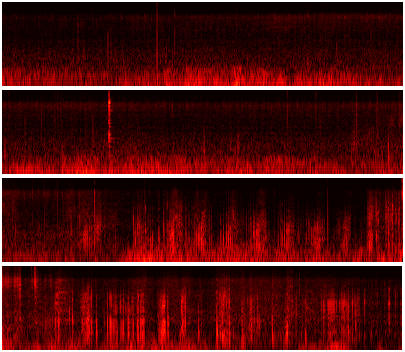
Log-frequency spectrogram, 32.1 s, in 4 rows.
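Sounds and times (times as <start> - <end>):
food sizzling in hot oil: 2.1 - 19.8.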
